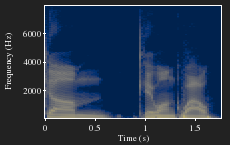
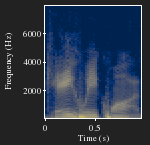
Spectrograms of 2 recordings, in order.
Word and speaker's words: Ke Huy Quan: But I also like Kwan Kwao. I butchered his name there. Ke Huy Quan.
